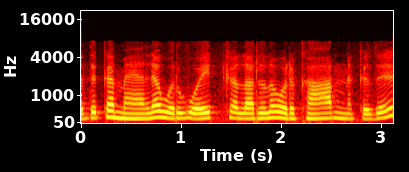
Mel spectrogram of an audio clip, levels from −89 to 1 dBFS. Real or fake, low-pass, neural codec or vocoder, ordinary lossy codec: fake; 7.2 kHz; codec, 16 kHz, 0.5 kbps, X-Codec, HuBERT features, trained on LibriSpeech; none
